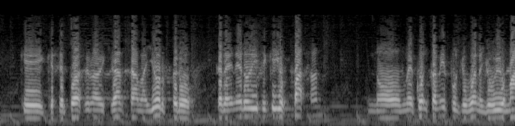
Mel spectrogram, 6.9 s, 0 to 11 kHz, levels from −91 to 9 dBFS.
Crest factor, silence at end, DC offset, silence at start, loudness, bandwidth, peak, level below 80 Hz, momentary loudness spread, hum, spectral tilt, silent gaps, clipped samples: 18 dB; 0 s; under 0.1%; 0.3 s; -27 LUFS; 8 kHz; -10 dBFS; -62 dBFS; 5 LU; none; -5.5 dB/octave; none; under 0.1%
